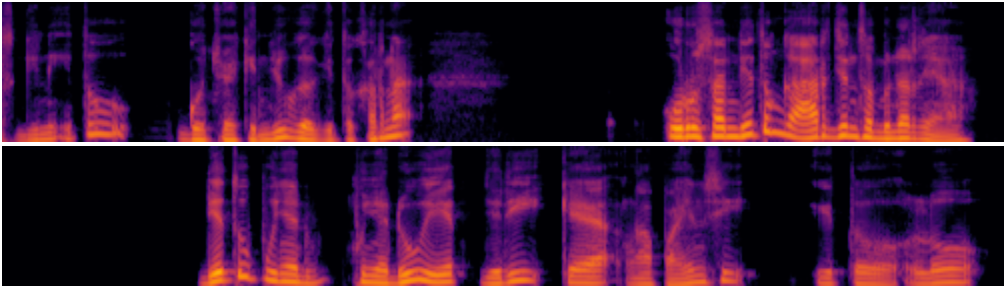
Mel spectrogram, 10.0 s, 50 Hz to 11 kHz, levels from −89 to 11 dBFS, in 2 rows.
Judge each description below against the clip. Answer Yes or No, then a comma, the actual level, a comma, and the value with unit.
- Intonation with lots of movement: Yes, wide, 7.5 semitones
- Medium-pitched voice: Yes, medium, 155 Hz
